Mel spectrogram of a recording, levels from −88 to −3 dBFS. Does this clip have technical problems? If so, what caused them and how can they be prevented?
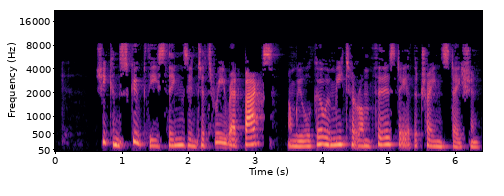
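Yes. Throughout, the speech sounds watery and dull, with nothing above 8.4 kHz, which points to likely MP3 compression at a low bitrate, around 32 kbps. Encoding at a higher bitrate or keeping an uncompressed master would prevent it.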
